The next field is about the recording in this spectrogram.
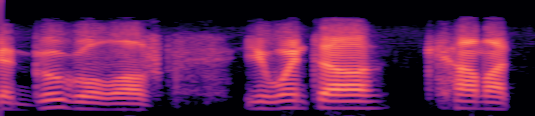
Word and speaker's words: Uinta: Uinta. It's a, How do you spell that? – It's U-I-N-T-A.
